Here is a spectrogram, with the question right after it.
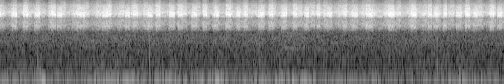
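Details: Greek cicadas in a pine forest at midsummer, their shrill, grating drone sustained without pause and pulsing rapidly, nearly three surges each second, the only sound present.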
